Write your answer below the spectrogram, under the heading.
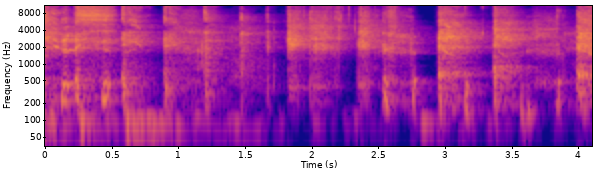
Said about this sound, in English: Don't make me laugh again, because I'm coughing.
